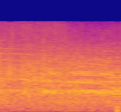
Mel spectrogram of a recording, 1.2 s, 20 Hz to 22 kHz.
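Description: Tennis crowd noise fills the stadium at the 2008 Australian Open semifinal, a dense, loud murmur and restless chatter of spectators with scattered claps, brief and continuous.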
